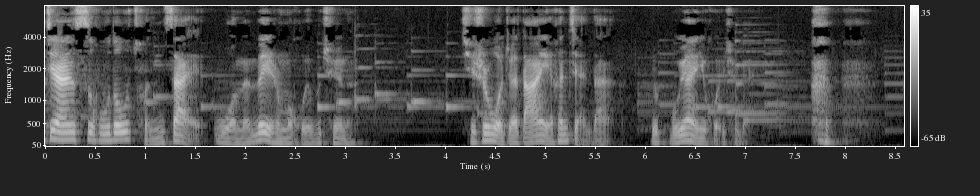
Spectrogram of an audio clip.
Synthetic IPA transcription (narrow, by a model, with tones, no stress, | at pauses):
t͡ɕi˥ɻa˧˥nsɹ̩˥˧xu˥t̪̬o˥ʊt͡sʰwə˧˥nt͡sa˥˩ɪwɔ˨˩mə˦nwe˥˩ɪʂə˧˥mə˧xwe˧˥ɪpu˧˥˩t͡ɕʰy˥˩nə˩ | t͡ɕʰi˧˥ʂɻ̩˧˥wɔ˨˩t͡ɕɥɛ˧˥d̪ə˧t̪a˥ɻə˥˩njɛ˧˥xə˧˥nt͡ɕjɛ̰˨˩nt̪a̰˥n | t͡ɕjo˥˩pu˧˥ɥɛ˥˧ni˥˩xwe˧˥ɪt͡ɕʰy˥˩d̪ə̰˨˩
